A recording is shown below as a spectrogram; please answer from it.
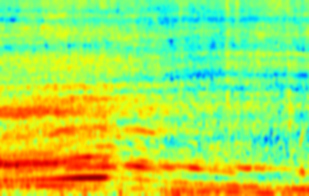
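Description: A drift car on the Crail oval raceway revs hard in a low gear, its engine note rising and falling in long sweeping whines as it slides through a corner, loud and fairly close, with no talking.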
